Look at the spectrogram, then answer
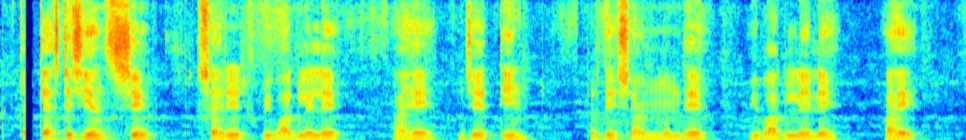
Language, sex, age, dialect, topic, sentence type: Marathi, male, 18-24, Varhadi, agriculture, statement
